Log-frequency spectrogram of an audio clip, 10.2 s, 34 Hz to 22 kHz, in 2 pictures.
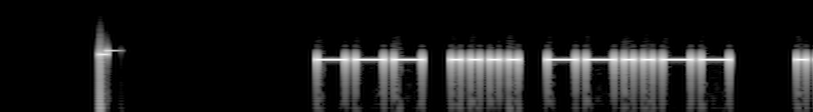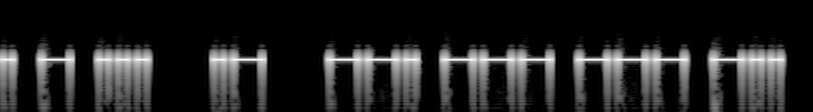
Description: Morse code, heard as a keyed tone, about 21 wpm, 700 Hz. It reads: OH, ITS A GOOD
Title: Sentences from Top 1000 Words - Review Part 5 - 20wpm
